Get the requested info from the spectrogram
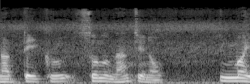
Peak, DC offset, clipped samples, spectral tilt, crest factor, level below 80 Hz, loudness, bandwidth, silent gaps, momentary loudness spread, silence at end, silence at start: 0 dBFS; under 0.1%; under 0.1%; -5.5 dB/octave; 14 dB; -36 dBFS; -15 LUFS; 15.5 kHz; none; 13 LU; 0 s; 0 s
